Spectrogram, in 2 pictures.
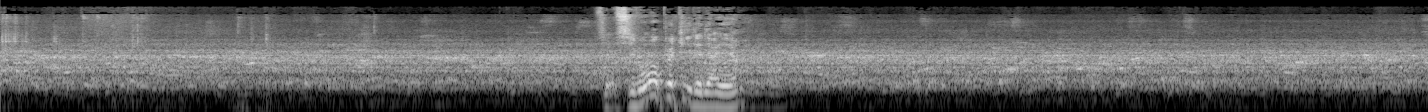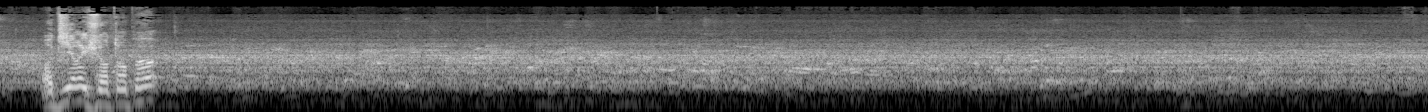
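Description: Static hisses steadily from a radio receiver.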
